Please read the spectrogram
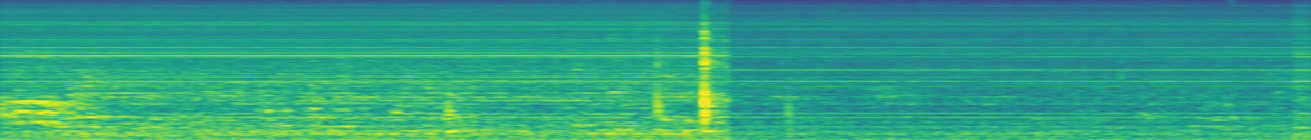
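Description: Restaurant room tone: a steady electrical hum with faint voices. A single sharp click comes a little past the middle.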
